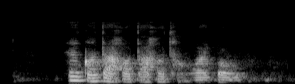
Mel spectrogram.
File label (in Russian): Голоса, Гонконгский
